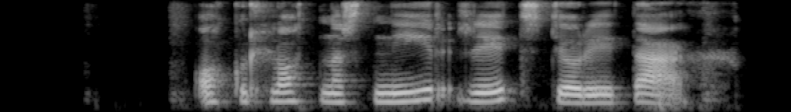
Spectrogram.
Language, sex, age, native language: Icelandic, female, 40-49, Icelandic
